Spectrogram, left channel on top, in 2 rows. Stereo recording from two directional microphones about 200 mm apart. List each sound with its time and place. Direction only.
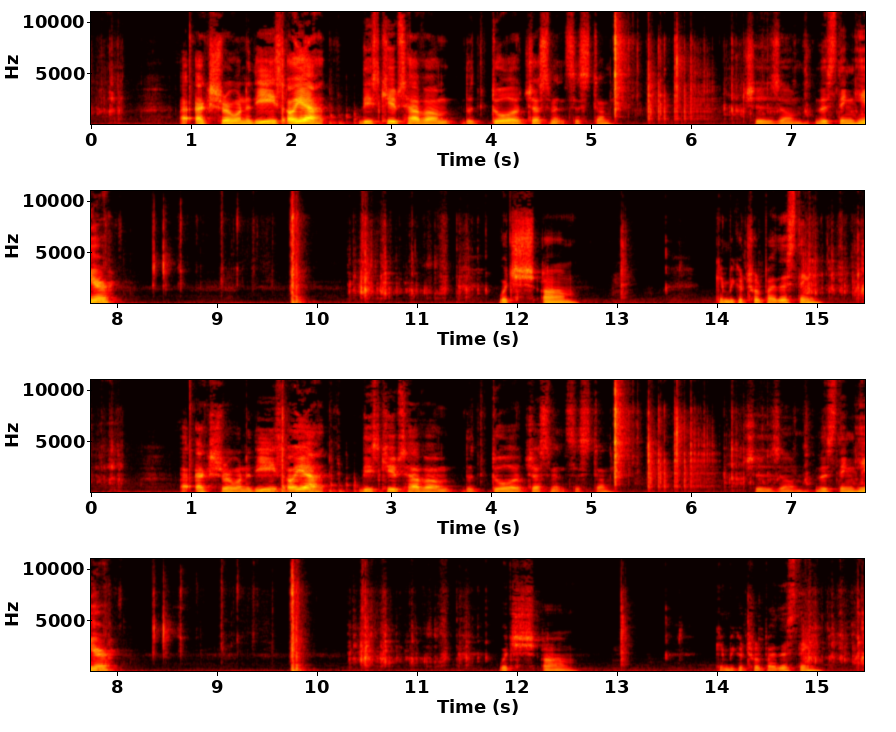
0.6 s speech: 50° left (ahead or behind)
6.5 s speech: 40° left (ahead or behind)
10.4 s a sound: 20° left (ahead or behind)
11.8 s speech: 45° left (ahead or behind)
13.9 s speech: 45° left (ahead or behind)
